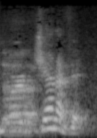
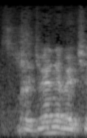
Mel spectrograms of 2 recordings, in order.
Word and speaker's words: Mrdjenovich: Mirjanovic. – Mirjanovic is M-R-D-J-E-N-O-V-I-C-H. The D is silent.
